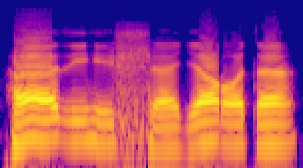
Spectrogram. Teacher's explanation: Hadhihi syajarata sama di sini ada alif lam, tapi di sini alif lamnya alif lam syamsiyah, yaitu alif lam yang kita tulis dan tapi kita tidak anggap lamnya, sehingga dia langsung diidghamkan ke huruf shin menjadi shin yang berharakat tasydid.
